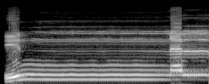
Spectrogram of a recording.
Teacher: Nun, ujung lidah bertemu dengan langit-langit bagian tengah. Karena nun-nya bertasydid, maka hukum bacaannya ghunnah asli. Dibaca dengung dan setiap dengung keluar dari hidung. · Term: gunnah asli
